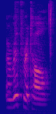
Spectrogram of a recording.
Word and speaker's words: erythritol: How do you pronounce it? Just for my audience one more time. Erythritol.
